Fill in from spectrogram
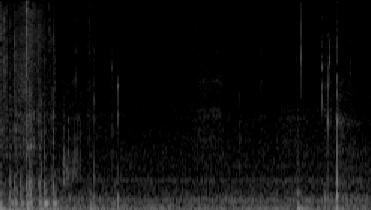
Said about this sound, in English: I have my trusty laptop, so pardon me if you hear my typing.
